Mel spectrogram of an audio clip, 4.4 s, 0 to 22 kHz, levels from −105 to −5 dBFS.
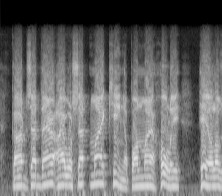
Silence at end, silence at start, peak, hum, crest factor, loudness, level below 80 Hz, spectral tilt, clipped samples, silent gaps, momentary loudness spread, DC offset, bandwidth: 0 s; 0 s; -10 dBFS; none; 12 dB; -20 LUFS; -48 dBFS; -4 dB/octave; under 0.1%; none; 4 LU; under 0.1%; 13 kHz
